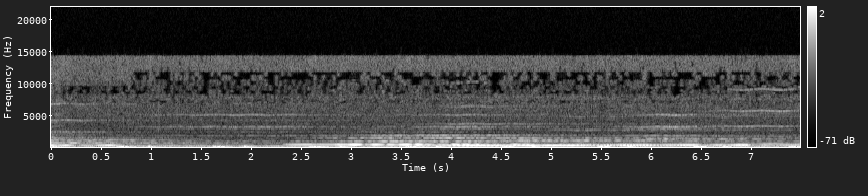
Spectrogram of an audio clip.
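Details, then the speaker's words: Regular low paired thumps at about 62 a minute under sustained background music, a steady heartbeat illustrating the left heart pumping blood with each beat. "Elles permettent de rejeter la moindre goutte de sang à chaque battement de cœur."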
